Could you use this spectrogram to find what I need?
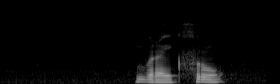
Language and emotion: Russian, neutral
